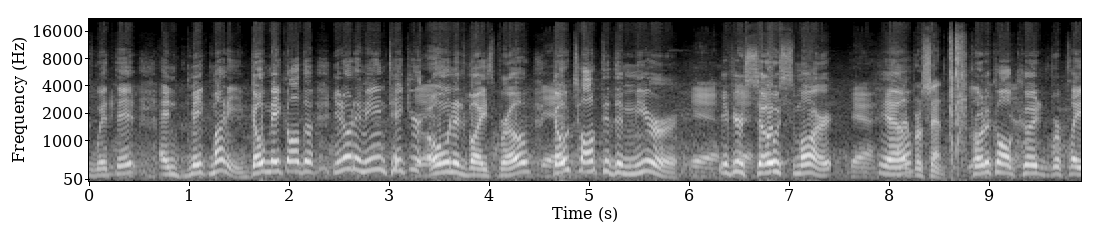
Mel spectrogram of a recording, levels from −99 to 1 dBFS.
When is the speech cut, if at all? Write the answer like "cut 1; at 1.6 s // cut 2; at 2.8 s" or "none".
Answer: cut 1; at 8.6 s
